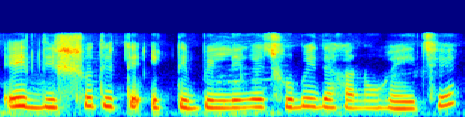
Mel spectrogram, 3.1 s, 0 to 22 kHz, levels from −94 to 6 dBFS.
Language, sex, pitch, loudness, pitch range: Bengali, male, 245 Hz, -15 LUFS, 235-270 Hz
